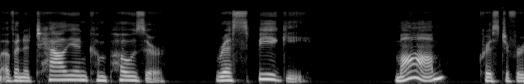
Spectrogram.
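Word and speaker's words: Respighi: Respigi. Mom, Christopher said beside me. It's pronounced differently. Respigi.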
